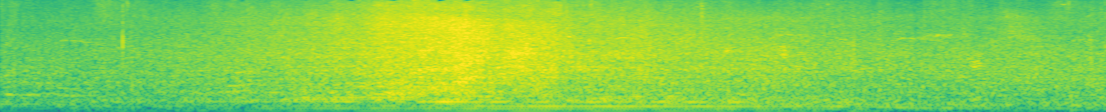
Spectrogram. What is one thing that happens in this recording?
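A motorbike engine passes by on the street.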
